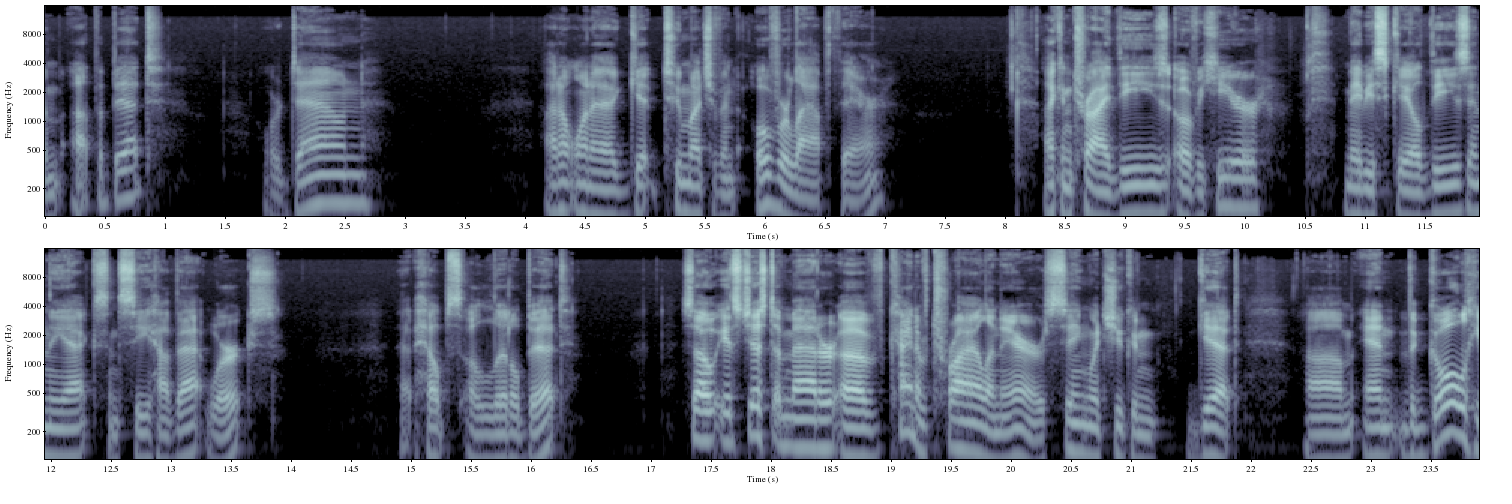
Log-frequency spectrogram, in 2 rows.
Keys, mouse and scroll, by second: 7.7 z, 7.7 a, 8.8 right click, 10.3 shift+right click, 11.3 s, 20.4 click, 21.1-21.7 scroll down 1, 21.7 middle click, 21.7 scroll down 1.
